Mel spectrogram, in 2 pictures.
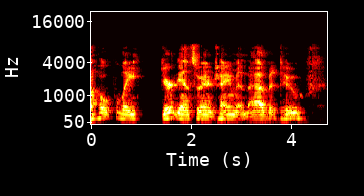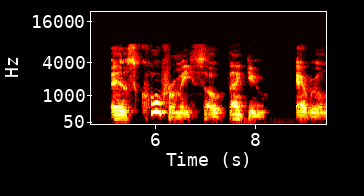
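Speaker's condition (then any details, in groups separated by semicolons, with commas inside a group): Brain injury with dysarthria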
